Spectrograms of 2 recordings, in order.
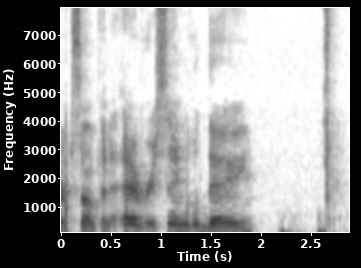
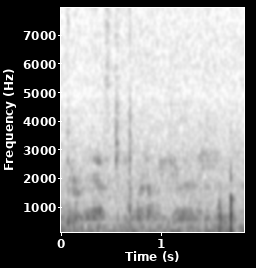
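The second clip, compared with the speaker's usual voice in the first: fast, hushed whisper; 9 dB quieter, much faster than usual. Real, not acted. Telling viewers about the manager while hiding, fast whisper. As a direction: whisper quickly so the manager can't hear. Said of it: "I gotta be quiet".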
